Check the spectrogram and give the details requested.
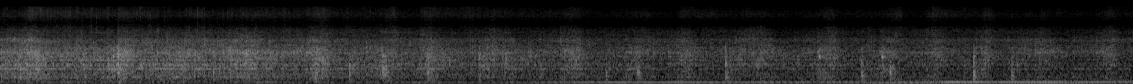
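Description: Soaked green chickpeas and spice powders frying gently in oil in a kadhai while being stirred with a spatula: a soft sizzle with scattered light scrapes and ticks of the spatula against the pan, as the masala is mixed through the chickpeas. A low hum comes up in the second half.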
